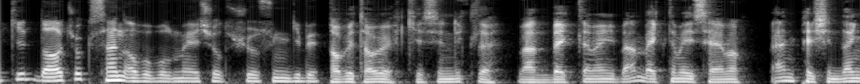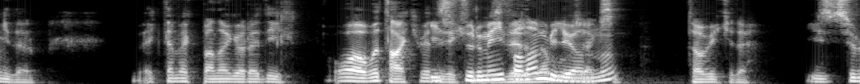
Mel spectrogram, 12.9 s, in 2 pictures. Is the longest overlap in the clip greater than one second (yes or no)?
yes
